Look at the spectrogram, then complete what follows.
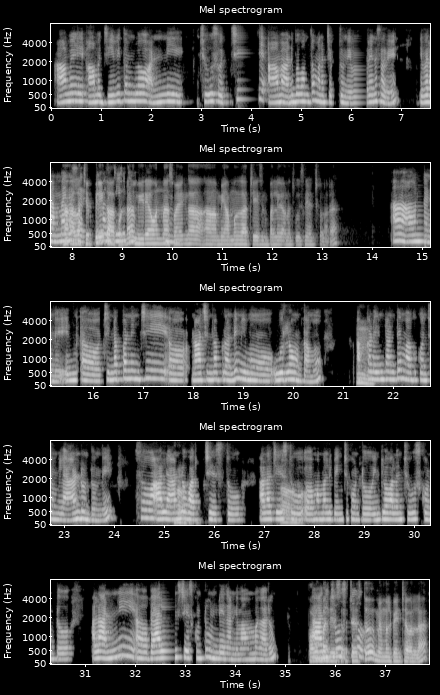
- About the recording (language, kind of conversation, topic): Telugu, podcast, మీకు ప్రేరణనిచ్చే వ్యక్తి ఎవరు, ఎందుకు?
- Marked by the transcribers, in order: distorted speech; other background noise; tapping; in English: "సో"; in English: "వర్క్"; in English: "బ్యాలెన్స్"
